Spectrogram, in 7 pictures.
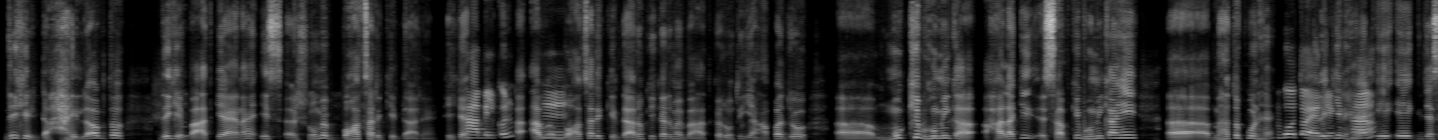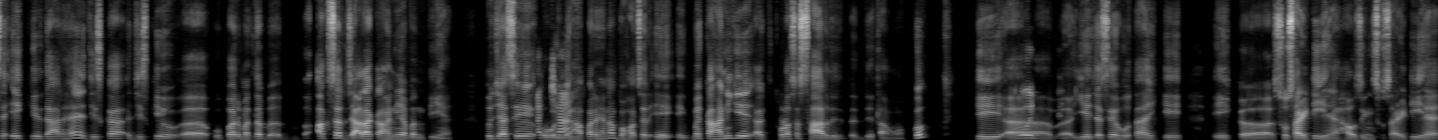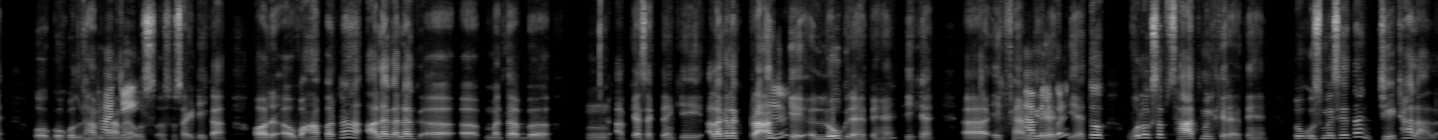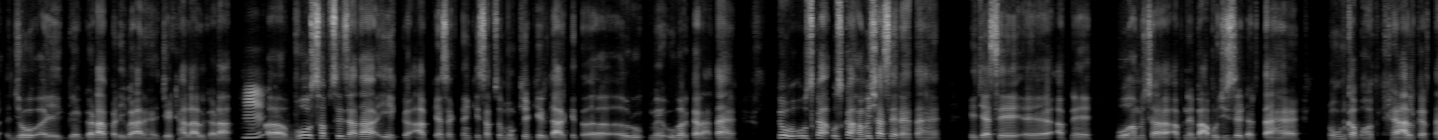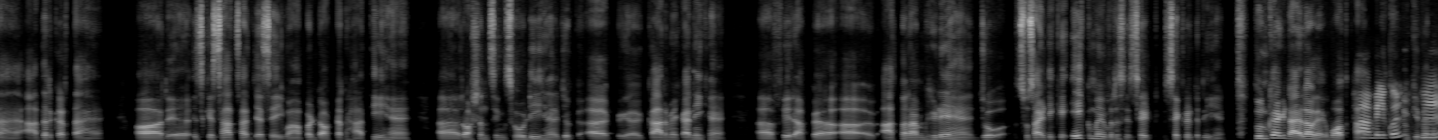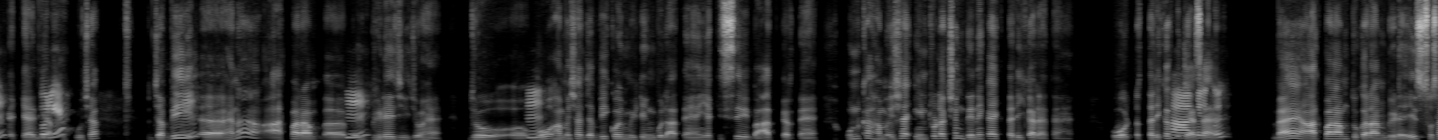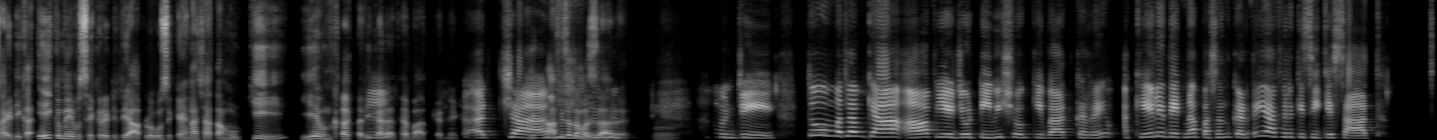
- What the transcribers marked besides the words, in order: laughing while speaking: "डायलॉग"; chuckle; in English: "शो"; unintelligible speech; in English: "हाउसिंग सोसाइटी"; lip smack; in English: "फैमिली"; in English: "सेक्रेटरी"; in English: "इंट्रोडक्शन"; put-on voice: "मैं आत्माराम तुकाराम भिड़े इस … चाहता हूँ कि"; in English: "सेक्रेटरी"; laughing while speaking: "उनका तरीका रहता है"; chuckle; in English: "शो"
- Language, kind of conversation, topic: Hindi, podcast, आराम करने के लिए आप कौन-सा टीवी धारावाहिक बार-बार देखते हैं?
